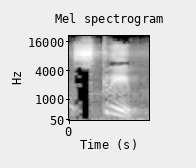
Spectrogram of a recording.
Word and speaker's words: scrape: Let's look at the words scrap and scrape. Scrap, it pronounced like rap and tap. And in scrape, the rape with tape.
